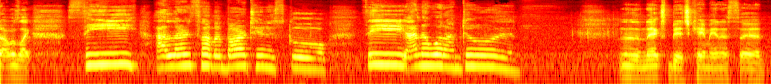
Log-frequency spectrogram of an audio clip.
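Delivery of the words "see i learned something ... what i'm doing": high, loud, giddy bragging; proud excitement. Retold or imitated. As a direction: crow about finally proving yourself. Bragging to himself after praise.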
